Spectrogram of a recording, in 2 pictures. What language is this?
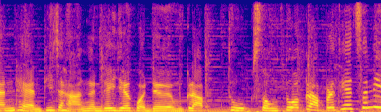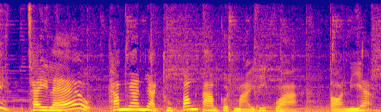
Thai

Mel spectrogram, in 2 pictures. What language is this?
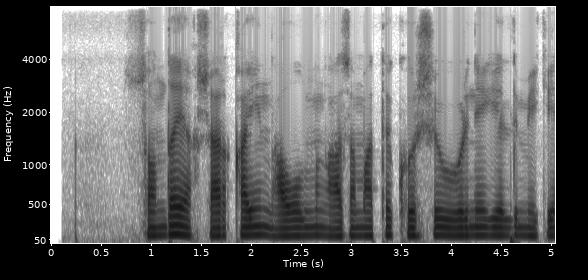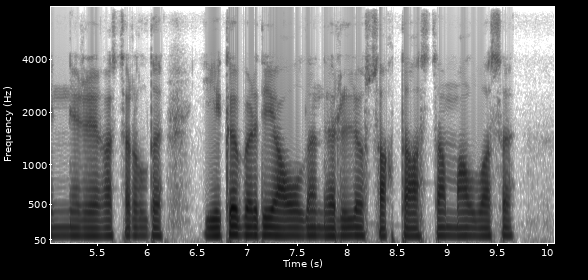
Kazakh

